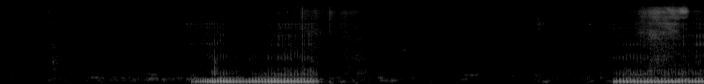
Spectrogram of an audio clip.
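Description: A few deep, rumbling snorts on breathing in, spaced unevenly, with soft snuffling between; a dog snoring in its sleep.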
